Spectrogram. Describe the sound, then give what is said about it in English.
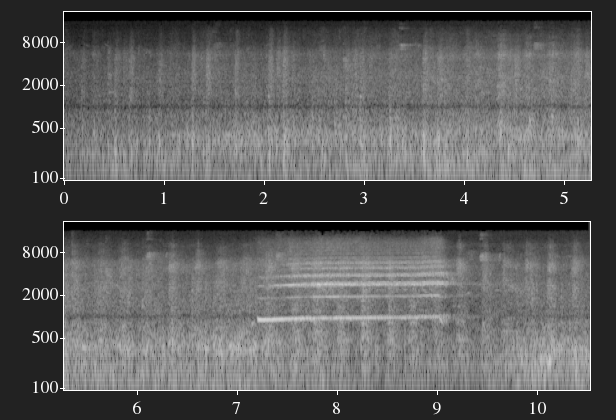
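A train rolls steadily along railroad tracks on the north side of the New River with a deep rumble and rhythmic clacking. Partway through, a loud whistle sounds for about two seconds, then the rolling noise carries on. “because this particular piece of land, located on the north side of the New River, had a railroad running through it.”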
